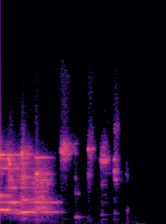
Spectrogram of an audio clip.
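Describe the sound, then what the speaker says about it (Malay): A phone rings in a quiet classroom setting, a short series of bright electronic tone bursts that stops after about a second, fairly faint and alone. "Oh, ada telefon."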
